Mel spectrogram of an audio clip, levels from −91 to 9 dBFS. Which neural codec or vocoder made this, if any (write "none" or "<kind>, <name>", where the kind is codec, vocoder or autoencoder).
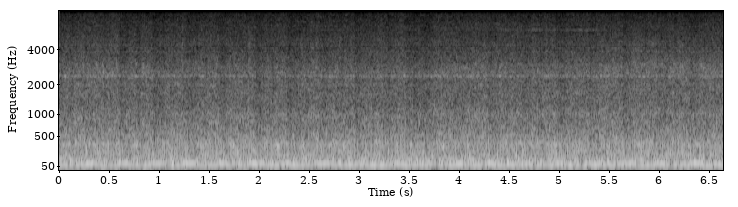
vocoder, Vocos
